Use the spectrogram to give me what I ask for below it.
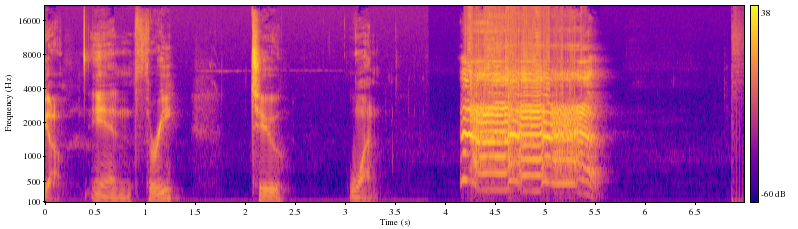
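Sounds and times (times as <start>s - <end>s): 
speech: 0.0s - 1.4s, 2.1s - 3.4s
several voices screaming together: 4.2s - 5.7s.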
